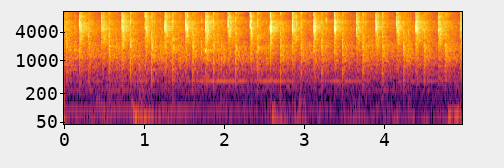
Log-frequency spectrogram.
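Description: Aerosol can of spray primer being shaken, its mixing ball rattling in a steady rhythm of about four or five clacks a second as the primer is mixed before spraying.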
